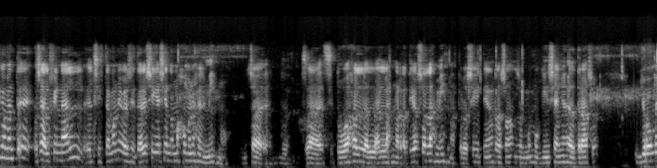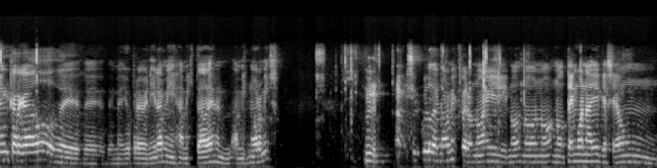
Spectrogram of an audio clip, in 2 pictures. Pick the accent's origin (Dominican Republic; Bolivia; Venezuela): Venezuela; accent: Venezuelan; mi acento venezolano se mestizó, se mezcló con acento peruano, porque mi esposa fue criada en Perú, y con la única persona con la que hablo español seguido es ella, entonces se me pega.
